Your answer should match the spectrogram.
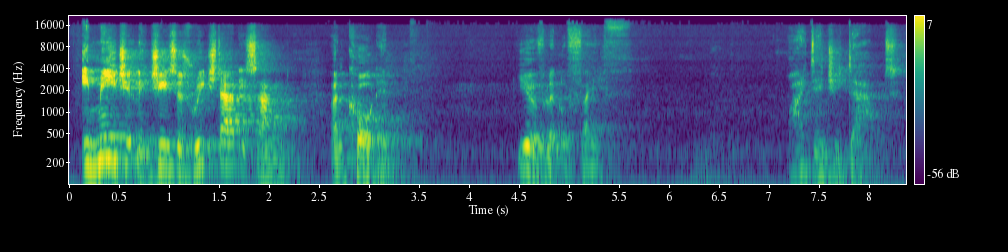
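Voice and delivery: loud, high preached scripture; dramatic sermon reading. Acted. Preacher to church, reading Peter on the water loudly. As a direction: read it out with rising fire.

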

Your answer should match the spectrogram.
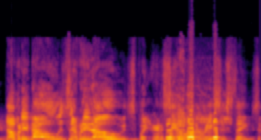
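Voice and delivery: high, loud, frantic and laughing; laughing Doc Brown impression. Doc Brown warning Ramsey while laughing. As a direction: crack up while shouting like Doc. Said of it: "another Christopher Lloyd".

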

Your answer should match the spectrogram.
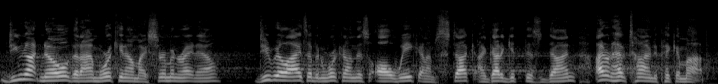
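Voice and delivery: loud, indignant rebuke; exasperated husband. Retold or imitated. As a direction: berate your wife for interrupting your work. Frustrated husband berates wife on phone.

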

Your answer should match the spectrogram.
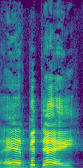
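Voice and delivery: nervous escape. Retold or imitated. Frightened man fleeing elevator.

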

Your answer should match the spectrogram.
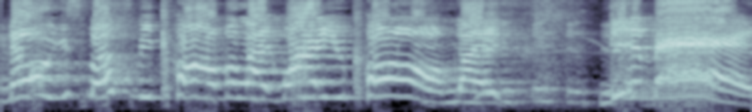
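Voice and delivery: high-pitched exasperated argument; mad. Retold or imitated. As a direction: insist in hammed-up frustration. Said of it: "So you're mad that I'm calm?".

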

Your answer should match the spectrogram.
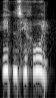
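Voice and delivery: high, loud happy goodbye; cheerful farewell. Acted. Little bee Maya calls farewell to Peppy, high and cheerful. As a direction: call out goodbye full of joy.

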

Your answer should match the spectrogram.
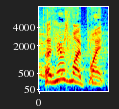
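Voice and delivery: normal talking voice

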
